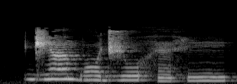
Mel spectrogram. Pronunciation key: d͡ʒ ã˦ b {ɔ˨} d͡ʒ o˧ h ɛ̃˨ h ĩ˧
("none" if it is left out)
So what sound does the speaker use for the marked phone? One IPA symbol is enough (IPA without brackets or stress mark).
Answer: ɔ˧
